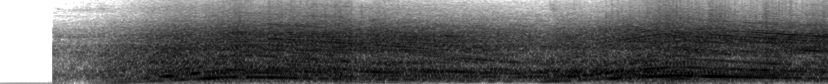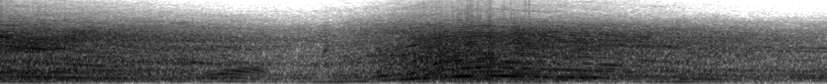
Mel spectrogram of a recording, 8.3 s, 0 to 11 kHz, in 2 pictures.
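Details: BMW 320i after a starter replacement, earlier no-start: starts promptly, then three clean rev blips rising and falling smoothly without hesitation or misfire; engine sounds healthy.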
